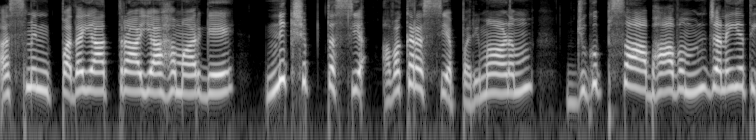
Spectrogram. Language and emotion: Sanskrit, disgusted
